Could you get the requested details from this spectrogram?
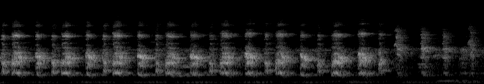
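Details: Chukar partridge of Uzbek origin, a captured young bird from last year, in Dushanbe: rhythmic rasping chuck notes roughly twice a second that grow thinner and higher toward the end of the series.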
